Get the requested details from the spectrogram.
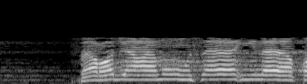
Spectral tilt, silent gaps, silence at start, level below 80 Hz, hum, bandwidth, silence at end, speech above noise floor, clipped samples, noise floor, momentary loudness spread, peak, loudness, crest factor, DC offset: -10 dB/octave; none; 0.8 s; -58 dBFS; none; 3.6 kHz; 0 s; 36 dB; under 0.1%; -50 dBFS; 7 LU; -2 dBFS; -15 LUFS; 14 dB; under 0.1%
